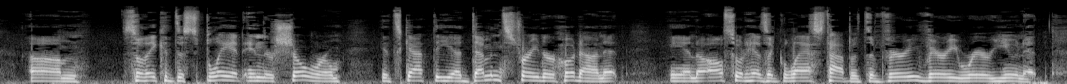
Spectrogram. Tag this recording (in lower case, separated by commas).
speech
